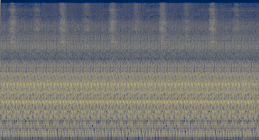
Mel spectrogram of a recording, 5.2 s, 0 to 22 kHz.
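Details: Loud, continuous, rapid buzzing with a steady electronic pulse pattern from a Philips 1.5T MRI scanner during a cervical spine exam; T1-weighted sequence, coronal or sagittal.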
